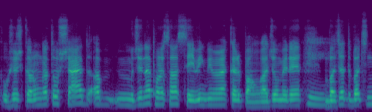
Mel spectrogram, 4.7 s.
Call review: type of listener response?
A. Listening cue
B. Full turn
A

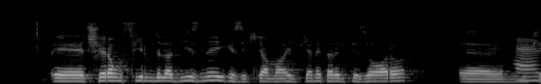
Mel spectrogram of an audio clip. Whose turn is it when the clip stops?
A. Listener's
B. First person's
B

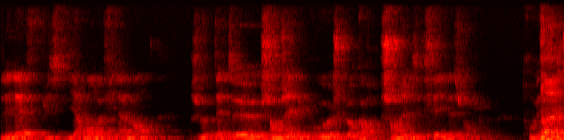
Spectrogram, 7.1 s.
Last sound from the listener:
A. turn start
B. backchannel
A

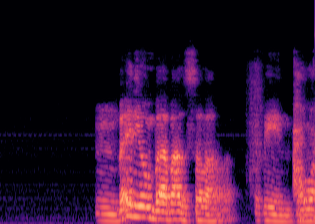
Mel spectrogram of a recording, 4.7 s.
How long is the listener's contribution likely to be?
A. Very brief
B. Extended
B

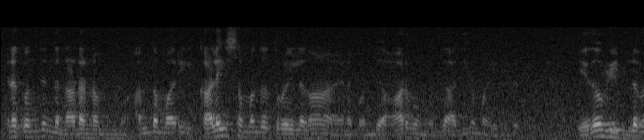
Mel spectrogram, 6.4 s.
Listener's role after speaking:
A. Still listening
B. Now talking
A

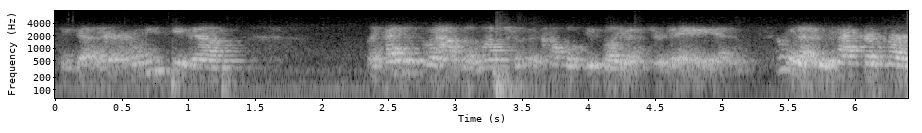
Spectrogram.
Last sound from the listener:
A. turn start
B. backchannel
B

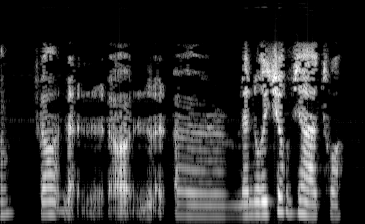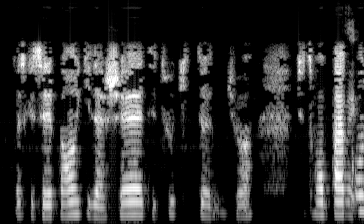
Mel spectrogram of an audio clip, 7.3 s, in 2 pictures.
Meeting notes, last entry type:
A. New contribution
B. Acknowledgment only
B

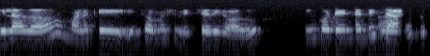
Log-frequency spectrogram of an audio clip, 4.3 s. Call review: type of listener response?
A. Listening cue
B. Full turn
A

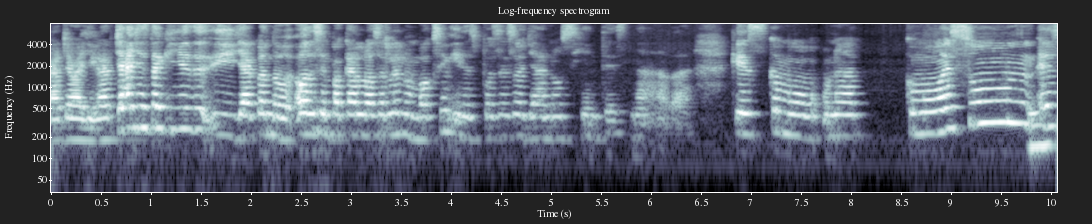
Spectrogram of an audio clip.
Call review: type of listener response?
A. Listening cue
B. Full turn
A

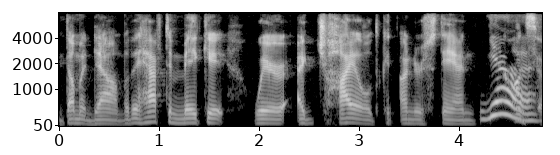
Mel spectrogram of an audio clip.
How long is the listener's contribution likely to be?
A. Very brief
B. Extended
B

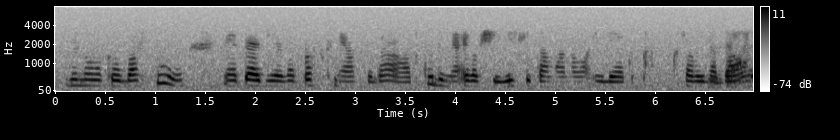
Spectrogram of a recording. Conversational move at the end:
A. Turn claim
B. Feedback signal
A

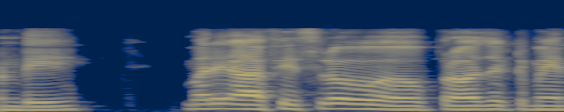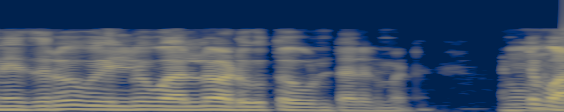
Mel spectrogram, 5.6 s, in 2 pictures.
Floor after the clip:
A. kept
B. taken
A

